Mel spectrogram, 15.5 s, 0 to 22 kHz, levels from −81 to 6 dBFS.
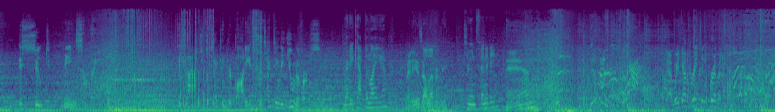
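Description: From 2.42 to 4.30 s, the program filling the playback ring buffer and the hardware draining it slip out of step and cross inside every period, producing buffer tearing. Around two fifths of each buffer plays stale audio from roughly a tenth of a second earlier, spliced in with abrupt joins at both edges. The result is a rough, robotic rattle at 21.5 Hz, which fits a 2048-sample buffer, riding on the sound for the whole stretch.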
